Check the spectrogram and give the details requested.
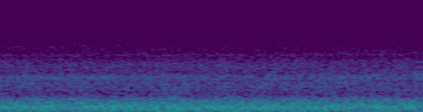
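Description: Steady low rumble of a passenger train alongside the platform.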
